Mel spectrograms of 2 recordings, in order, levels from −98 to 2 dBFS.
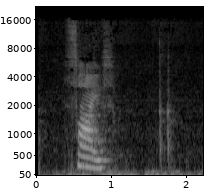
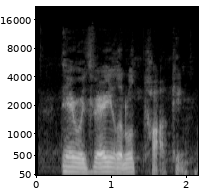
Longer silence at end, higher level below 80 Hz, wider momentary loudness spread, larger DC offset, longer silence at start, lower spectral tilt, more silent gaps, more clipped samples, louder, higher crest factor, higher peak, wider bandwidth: second, 0 s vs 0.15 s; first, -58 dBFS vs -64 dBFS; first, 25 LU vs 15 LU; neither; second, 0.05 s vs 0.35 s; second, -4 dB/octave vs -8.5 dB/octave; neither; neither; second, -39 LUFS vs -28 LUFS; about the same, 20 dB vs 18 dB; second, -24 dBFS vs -12 dBFS; first, 16.5 kHz vs 9.8 kHz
